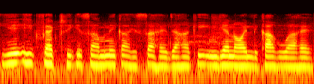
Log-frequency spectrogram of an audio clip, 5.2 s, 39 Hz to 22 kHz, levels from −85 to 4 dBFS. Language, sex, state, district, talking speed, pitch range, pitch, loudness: Hindi, female, Bihar, West Champaran, 170 wpm, 150-175 Hz, 160 Hz, -18 LUFS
